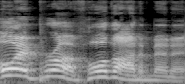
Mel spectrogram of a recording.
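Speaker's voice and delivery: loud, high shout. Retelling what Will Ospreay said on seeing Ricochet: imitating Will Ospreay. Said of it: "Will Ospreay saw Ricochet on there and was like".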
